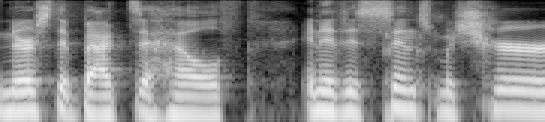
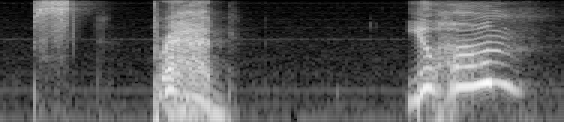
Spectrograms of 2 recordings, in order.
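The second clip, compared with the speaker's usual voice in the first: high, squeaky stage whisper; 13 semitones higher than usual. Voicing a character calling down into a pit: half-whispering. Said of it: "whispers down".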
